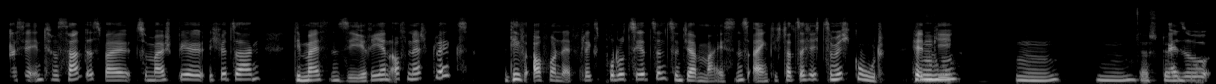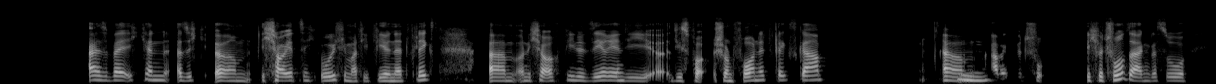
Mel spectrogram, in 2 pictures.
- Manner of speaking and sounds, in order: none
- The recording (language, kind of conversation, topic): German, unstructured, Glaubst du, dass Streaming-Dienste die Filmkunst kaputtmachen?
